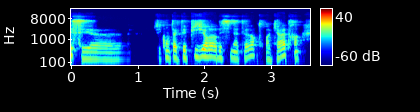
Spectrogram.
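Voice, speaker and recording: This man's voice is fairly high and somewhat breathy, moving at a moderate pace with fairly even intonation. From France. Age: 40s. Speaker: former video game programmer turned comic artist. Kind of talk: interview. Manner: halting, many fillers.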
